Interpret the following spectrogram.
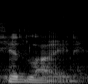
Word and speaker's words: Hydlide: I used to think this was called Hydlide, but I read, that the correct pronunciation for this game is Hydlide.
